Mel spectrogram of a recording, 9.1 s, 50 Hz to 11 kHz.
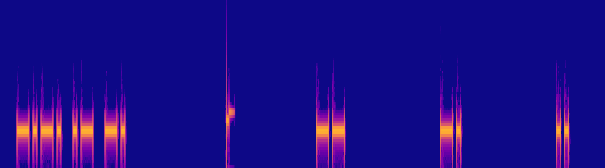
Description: Morse code, heard as a keyed tone, about 20 wpm, spaced as for 9 wpm, 700 Hz. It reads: CAN MNI
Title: Top 90 QSO Elements - 8x Character Spacing - 20wpm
